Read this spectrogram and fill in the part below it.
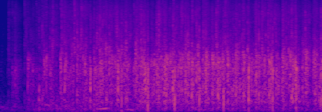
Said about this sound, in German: Applaus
